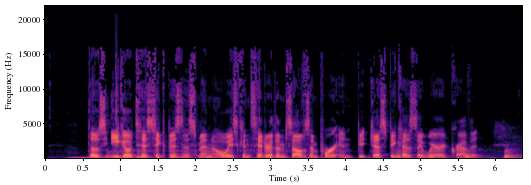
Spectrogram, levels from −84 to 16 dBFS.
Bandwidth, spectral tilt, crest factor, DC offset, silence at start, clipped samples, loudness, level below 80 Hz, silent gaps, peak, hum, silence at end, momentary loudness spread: 16.5 kHz; -4.5 dB/octave; 18 dB; under 0.1%; 0.3 s; under 0.1%; -18 LUFS; -38 dBFS; none; 0 dBFS; none; 0 s; 10 LU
